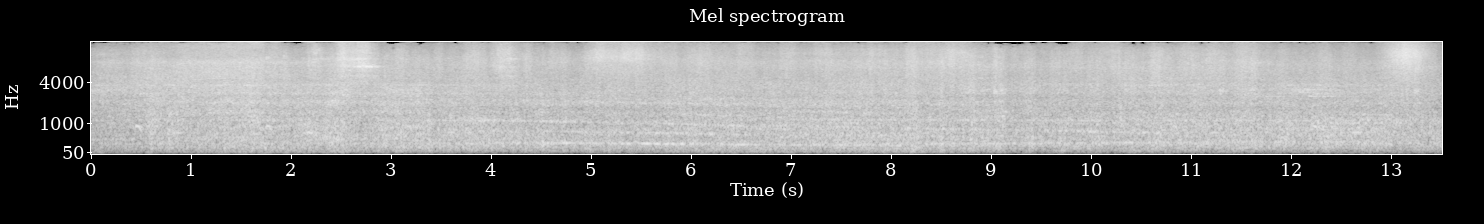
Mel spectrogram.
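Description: A Keihan 1000-series electric commuter train runs past at close range. Its wheels rumble steadily, with a few sharp clacks over the rail joints and points.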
